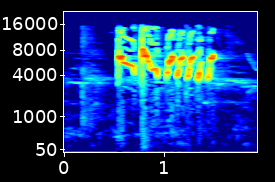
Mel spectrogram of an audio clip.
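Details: A brief white-eye (pleci) phrase in nembak style: a sharp high slurred note, then a fast descending run of about six clipped, bright chips lasting roughly one second.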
